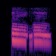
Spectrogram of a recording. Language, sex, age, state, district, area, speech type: Malayalam, female, 30-45, Kerala, Pathanamthitta, rural, conversation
